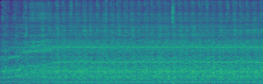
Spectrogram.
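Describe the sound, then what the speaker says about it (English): A domestic sewing machine runs a steady, continuous stitching drone close by, sewing gathering rows near the edge of fabric for a panel tee or pleated tote, with no pauses and no voices. "I'm just going to sew quite close to the edge."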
